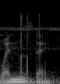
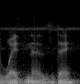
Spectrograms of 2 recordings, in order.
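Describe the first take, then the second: First: Some written letters are left unsounded, shortened. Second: Every written letter is sounded out, as spelled. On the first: "How did it become Wednesday?" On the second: "I always pronounce it in my mind as Wednesday... that's how I spell it"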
